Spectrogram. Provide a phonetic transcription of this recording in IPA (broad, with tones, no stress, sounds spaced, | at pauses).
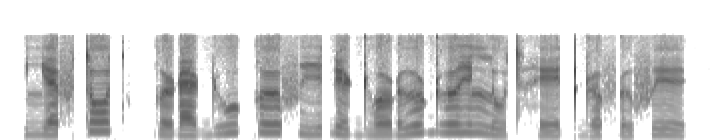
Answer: ʎ ɛ˨ f t o˦ t kː ɵ˨ ɽ æ˨ ɖʱ u˦ k ɵ˦ f i˨˦ ɗ ɪ˨ ɖʱ o˨ ɽ ɯ˦ u̯ ɖʱ ɵ˦ i̯ lː u˨ t h e˨ t ɖ ɵ˨ f ɽ ɯ˨ f ɪ˦˨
